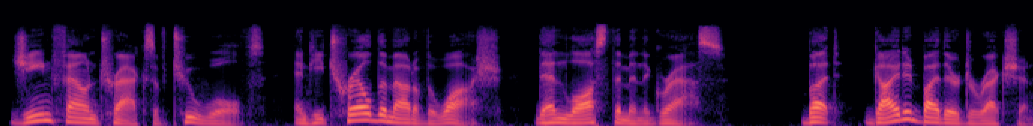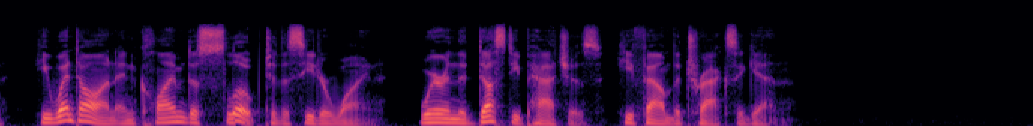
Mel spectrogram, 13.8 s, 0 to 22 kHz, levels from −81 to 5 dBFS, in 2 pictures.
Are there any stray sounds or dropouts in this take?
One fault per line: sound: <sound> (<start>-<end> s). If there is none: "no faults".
no faults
